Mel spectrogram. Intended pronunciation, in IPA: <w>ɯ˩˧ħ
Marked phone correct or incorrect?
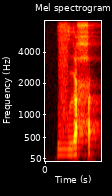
incorrect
